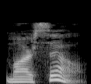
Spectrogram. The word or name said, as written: marcel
